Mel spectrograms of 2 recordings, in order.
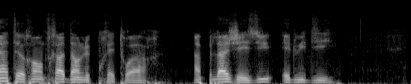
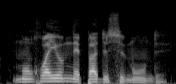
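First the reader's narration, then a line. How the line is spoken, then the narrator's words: Plain answer. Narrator (French): répondit Jésus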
